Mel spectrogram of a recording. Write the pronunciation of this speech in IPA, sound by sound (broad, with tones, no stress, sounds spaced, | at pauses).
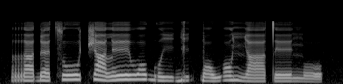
r a˨ ɗ ɛ˨ t͡s oː˦ t͡ʃ a˦˨ l eː˦ β ɔ˦ ɡʷ iː˨ ɡ i˨˦ k͡p ɔ˨ w ɔ˦ ɲ aː˨ t eː˨ ŋ o˨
